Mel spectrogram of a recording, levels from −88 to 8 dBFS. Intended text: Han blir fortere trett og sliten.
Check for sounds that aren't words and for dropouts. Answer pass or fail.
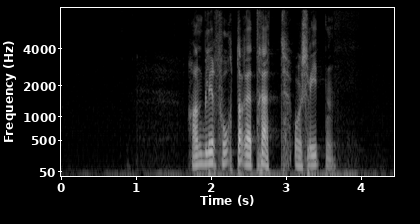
pass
